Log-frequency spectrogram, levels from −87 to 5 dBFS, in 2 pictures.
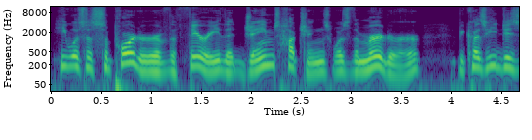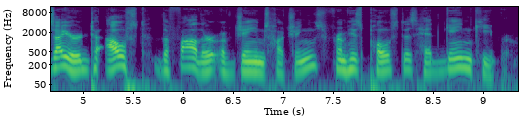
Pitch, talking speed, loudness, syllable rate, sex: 140 Hz, 185 wpm, -20 LUFS, 5.3 syllables/s, male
